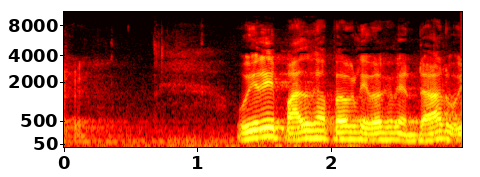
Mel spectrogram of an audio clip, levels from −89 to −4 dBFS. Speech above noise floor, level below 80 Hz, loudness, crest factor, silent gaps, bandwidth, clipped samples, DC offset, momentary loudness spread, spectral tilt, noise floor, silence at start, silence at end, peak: 26 dB; -50 dBFS; -21 LUFS; 18 dB; none; 9.4 kHz; under 0.1%; under 0.1%; 6 LU; -7 dB/octave; -46 dBFS; 0 s; 0 s; -6 dBFS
